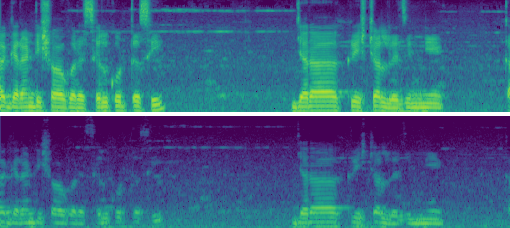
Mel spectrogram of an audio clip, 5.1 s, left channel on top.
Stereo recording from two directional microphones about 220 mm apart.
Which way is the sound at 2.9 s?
30° left (ahead or behind).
